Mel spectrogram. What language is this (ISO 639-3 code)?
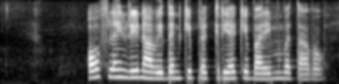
hne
